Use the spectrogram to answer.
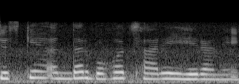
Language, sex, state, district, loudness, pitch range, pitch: Hindi, female, Uttar Pradesh, Gorakhpur, -15 LUFS, 250-285 Hz, 265 Hz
